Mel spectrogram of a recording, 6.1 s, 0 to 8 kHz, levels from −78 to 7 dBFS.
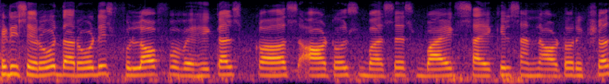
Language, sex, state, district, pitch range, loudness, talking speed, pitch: English, female, Punjab, Fazilka, 205-230 Hz, -14 LUFS, 165 wpm, 220 Hz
